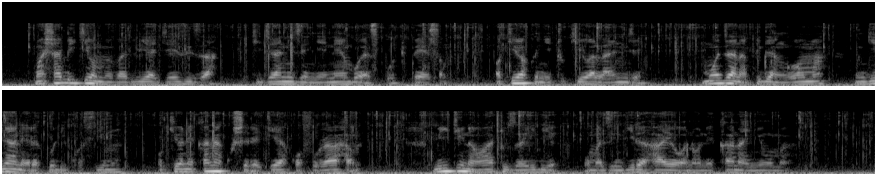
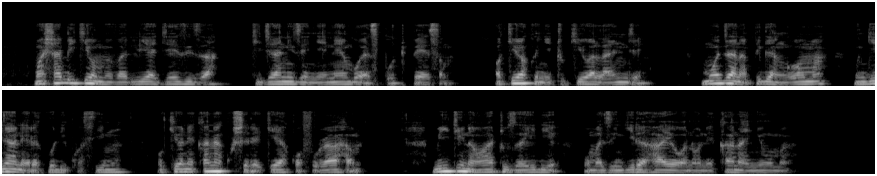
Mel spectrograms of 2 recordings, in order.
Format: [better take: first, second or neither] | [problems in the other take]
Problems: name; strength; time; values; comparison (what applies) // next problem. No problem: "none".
second | background sound (Keys jangling); 5 dB below the speech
